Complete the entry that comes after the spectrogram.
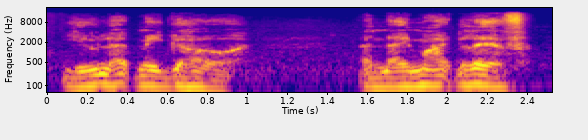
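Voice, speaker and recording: A proud partisan soldier from a fantasy game, with a low voice. He is earnest and defiant, speaking in formal, emphatic phrases. Light ambient noise runs behind him. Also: flat delivery, unhurried. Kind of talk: video game voice acting.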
